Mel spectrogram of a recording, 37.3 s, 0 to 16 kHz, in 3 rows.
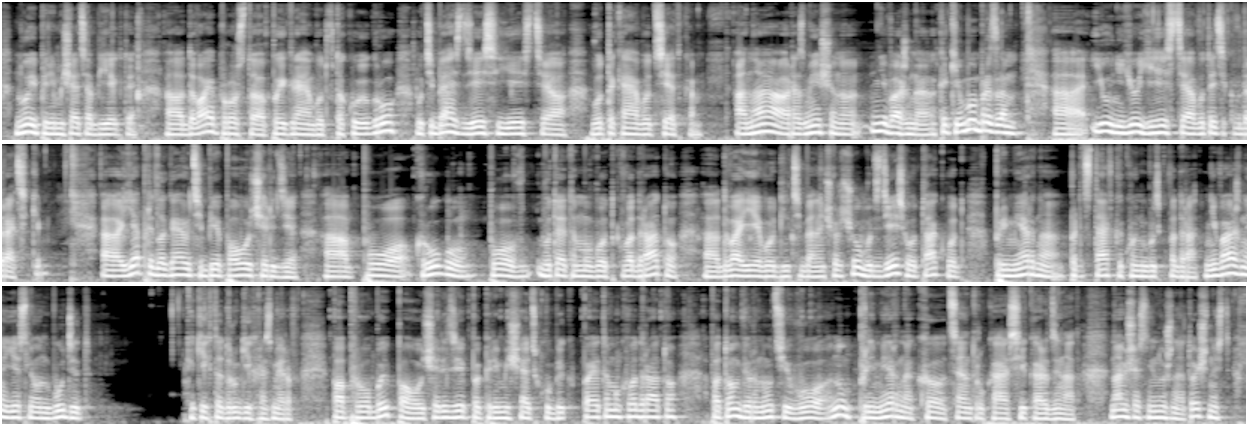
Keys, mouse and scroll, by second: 0.3 g, 1.0-2.2 middle drag, 2.2 g, 2.8-3.2 middle drag, 3.2-3.7 scroll down 1, 3.7-9.5 middle drag, 13.6 g, 14.8 g, 16.8 g, 17.8-19.3 middle drag, 19.3-20.0 scroll down 1, 20.0-20.6 shift+middle drag, 20.6 d, 20.7-23.4 drag, 23.4 d, 23.5 d, 23.5 d, 23.6-27.0 right drag, 27.0 d, 27.6 g, 28.4 g, 30.1 g, 30.9 g, 32.4 g.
